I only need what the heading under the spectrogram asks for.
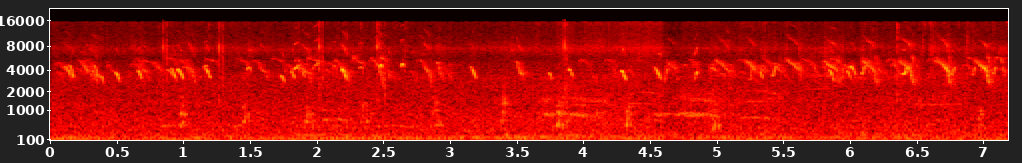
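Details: Chicken: a brood of newly hatched chicks in their nest as the hen feeds them, peeping constantly in shrill, quick, downward-sliding notes, many voices overlapping.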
